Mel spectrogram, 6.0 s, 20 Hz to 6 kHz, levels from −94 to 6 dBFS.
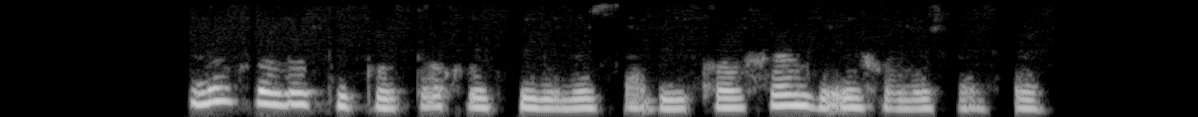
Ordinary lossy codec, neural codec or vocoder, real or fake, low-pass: none; vocoder, 44.1 kHz, 80 mel bands, Vocos; fake; 5.4 kHz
